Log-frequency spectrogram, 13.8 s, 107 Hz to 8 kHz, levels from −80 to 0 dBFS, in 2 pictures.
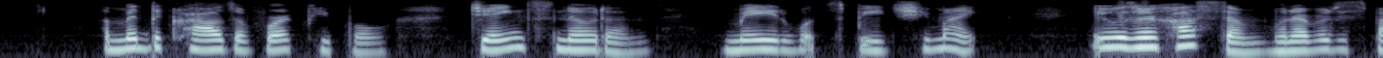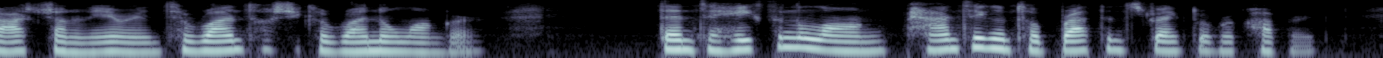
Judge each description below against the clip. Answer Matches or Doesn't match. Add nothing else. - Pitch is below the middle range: Doesn't match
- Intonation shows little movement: Matches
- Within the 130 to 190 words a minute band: Matches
